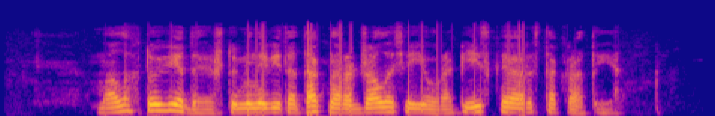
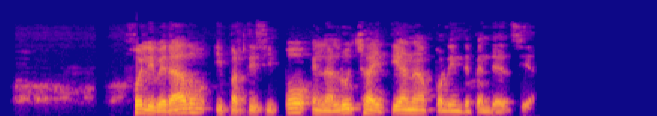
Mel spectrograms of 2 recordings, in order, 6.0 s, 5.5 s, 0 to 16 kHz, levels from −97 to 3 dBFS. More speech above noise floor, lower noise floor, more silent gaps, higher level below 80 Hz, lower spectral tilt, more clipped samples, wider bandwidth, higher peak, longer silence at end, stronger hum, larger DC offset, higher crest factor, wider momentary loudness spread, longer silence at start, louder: first, 46 dB vs 28 dB; first, -65 dBFS vs -46 dBFS; second, none vs 0.82-0.86 s; about the same, -52 dBFS vs -56 dBFS; about the same, -8 dB/octave vs -7.5 dB/octave; neither; about the same, 7.4 kHz vs 7.4 kHz; second, -4 dBFS vs 0 dBFS; second, 0.8 s vs 1.05 s; neither; neither; about the same, 18 dB vs 20 dB; about the same, 11 LU vs 10 LU; first, 0.8 s vs 0.15 s; about the same, -20 LUFS vs -18 LUFS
